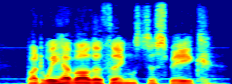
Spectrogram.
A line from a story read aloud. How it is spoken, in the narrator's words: he continued bitterly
